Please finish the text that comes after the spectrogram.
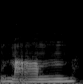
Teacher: when you say the M sound, it's going through your nose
